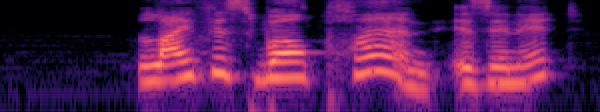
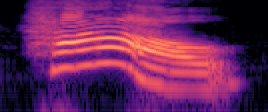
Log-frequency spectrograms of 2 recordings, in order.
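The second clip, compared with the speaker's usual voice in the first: desperate cry; 5 semitones higher, 6 dB louder than usual. Acted. Desperate question.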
